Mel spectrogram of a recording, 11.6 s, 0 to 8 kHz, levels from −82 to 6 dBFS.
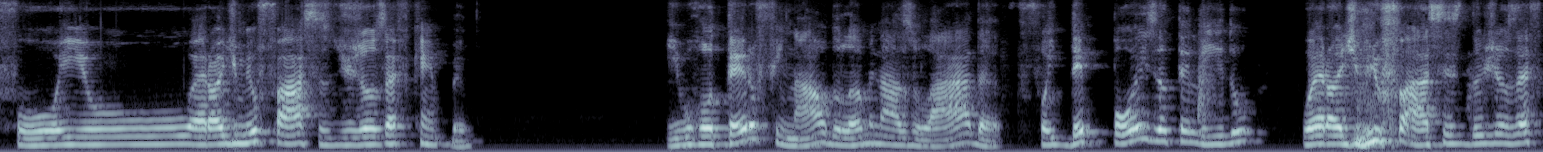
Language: Portuguese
